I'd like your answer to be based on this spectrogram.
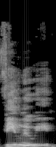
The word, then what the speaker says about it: Vilui: How do you pronounce it? Bido Yui? – Vilui. – Vilui? Yeah. My Vilui. Oh, okay. Like, okay. In the scanlation then they did a B instead of a V. That makes sense.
